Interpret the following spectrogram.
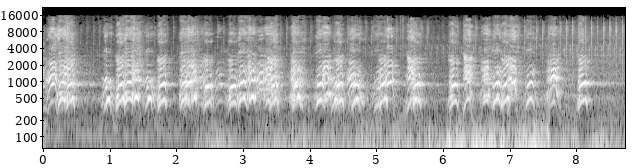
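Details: A group of street dogs found by rescuers in Punta Cana, Dominican Republic, barking in rapid overlapping bursts, several short yaps each second, with a person speaking and counting amid the chorus.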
